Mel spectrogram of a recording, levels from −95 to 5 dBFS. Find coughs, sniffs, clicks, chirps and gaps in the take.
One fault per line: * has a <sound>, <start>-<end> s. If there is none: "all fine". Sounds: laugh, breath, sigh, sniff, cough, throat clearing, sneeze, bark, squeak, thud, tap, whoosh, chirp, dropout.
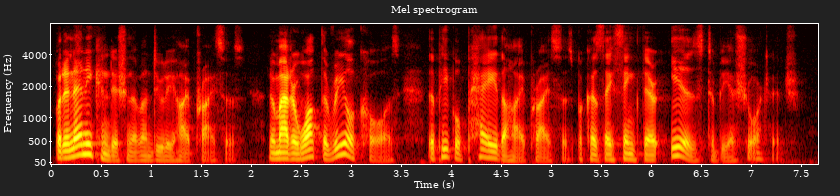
all fine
